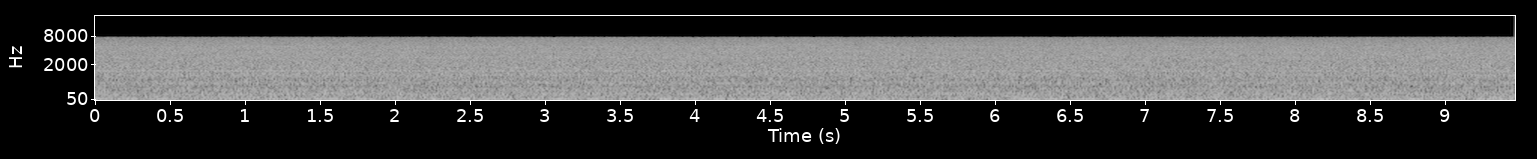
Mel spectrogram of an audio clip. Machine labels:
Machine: fan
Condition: normal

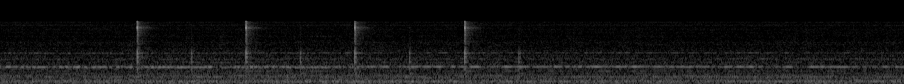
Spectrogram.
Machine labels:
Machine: valve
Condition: normal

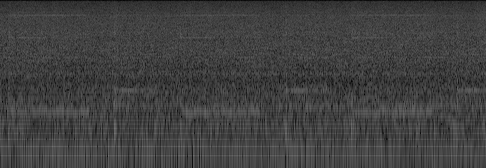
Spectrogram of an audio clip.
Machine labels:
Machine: slide rail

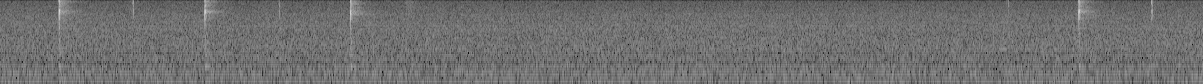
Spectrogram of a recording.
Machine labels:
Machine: valve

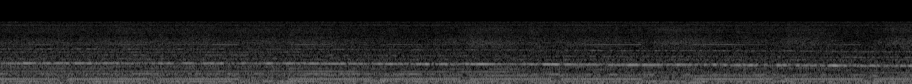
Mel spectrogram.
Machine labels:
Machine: slide rail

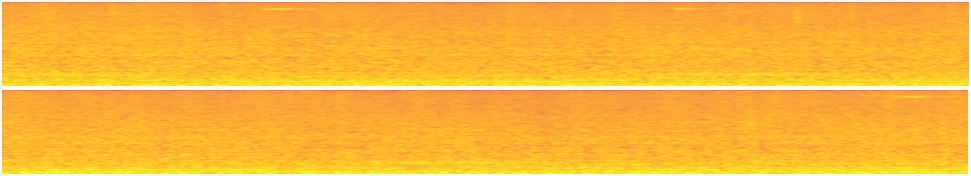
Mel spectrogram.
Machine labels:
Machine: slide rail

